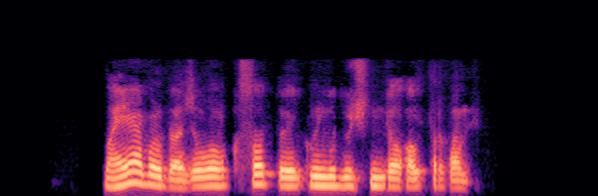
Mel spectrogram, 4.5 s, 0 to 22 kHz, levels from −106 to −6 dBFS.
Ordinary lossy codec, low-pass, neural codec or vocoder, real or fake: MP3, 48 kbps; 7.2 kHz; codec, 16 kHz, 1 kbps, FreqCodec, larger model; fake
